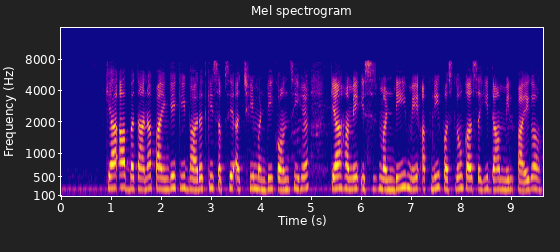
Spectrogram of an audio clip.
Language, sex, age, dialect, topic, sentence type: Hindi, female, 18-24, Garhwali, agriculture, question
